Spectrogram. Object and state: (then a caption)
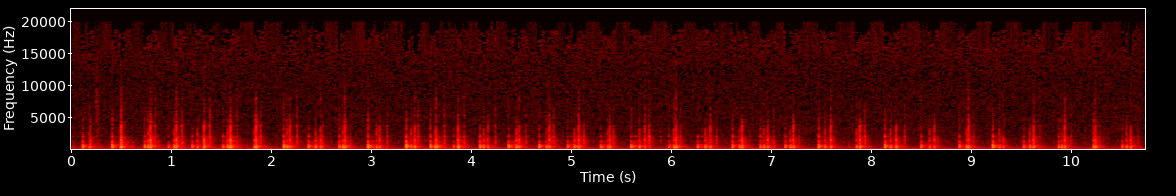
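Eyeglasses case. An eyeglasses case is tapped quickly with fingernails, giving a long run of short, dry clicks with a mid-range tone and almost no ring. The taps come in a steady but slightly uneven rhythm, with no other sounds around them.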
